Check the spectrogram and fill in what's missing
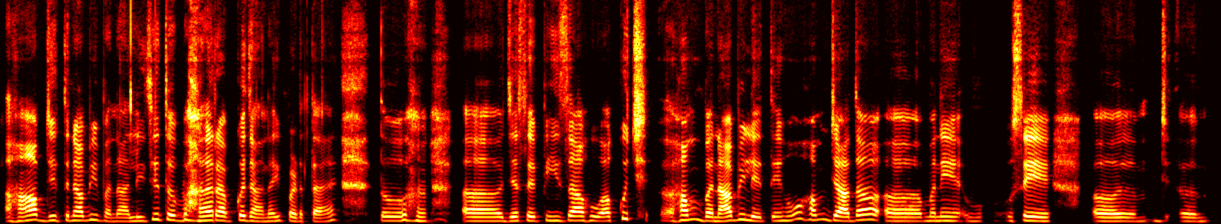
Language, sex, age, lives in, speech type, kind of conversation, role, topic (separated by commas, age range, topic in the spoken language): Hindi, female, 40-44, United States, conversation, podcast, guest, बजट में अच्छा खाना कैसे तैयार करते हो?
